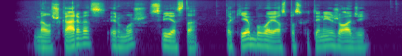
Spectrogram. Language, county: Lithuanian, Alytus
